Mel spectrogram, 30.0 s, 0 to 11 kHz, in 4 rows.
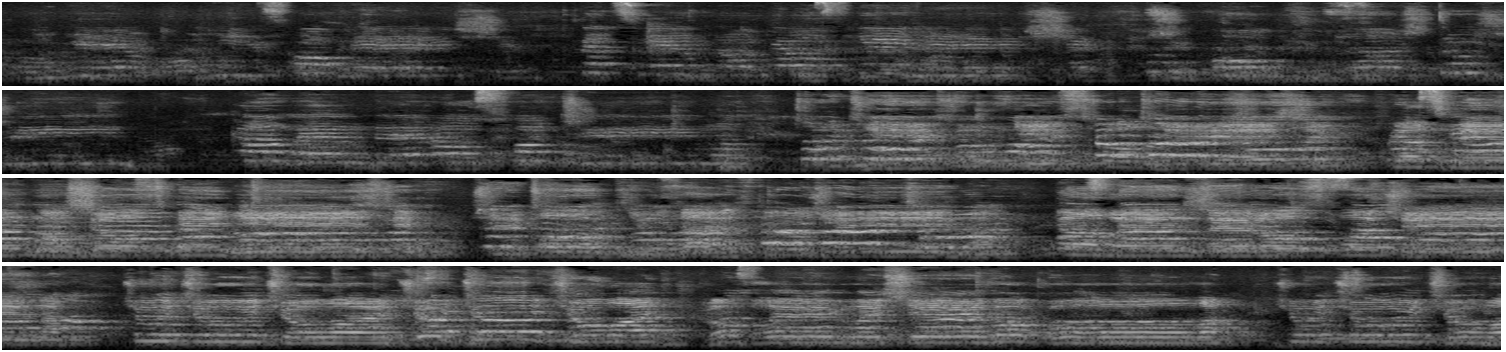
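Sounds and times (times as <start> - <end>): group singing without instruments: 0.0 - 30.0.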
